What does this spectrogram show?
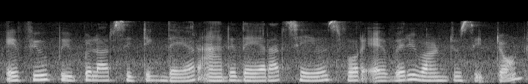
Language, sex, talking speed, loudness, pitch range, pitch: English, female, 170 wpm, -13 LUFS, 175-195 Hz, 185 Hz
